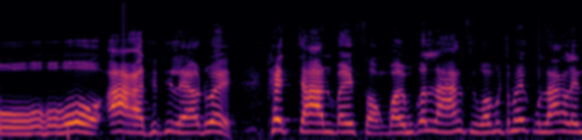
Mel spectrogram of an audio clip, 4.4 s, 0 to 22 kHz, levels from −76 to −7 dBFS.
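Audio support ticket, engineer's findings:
Loud pop, 0.50–0.53 s: single pop peaking about 5 dB above the speech, speech continuing underneath. Likely a voltage step from a plug, switch or static discharge entering the analogue chain, shaped into a short thump by downstream circuitry.

Bit error spikes, 0.92 s, 3.23 s and 4.04 s: isolated sharp ticks, broadband, unrelated to the speech. One sample jumps at 0.92 s and 3.23 s, two consecutive samples at 4.04 s. Consistent with flipped bits in memory or on a digital link.

Audio missing between chunks, 1.83 s and 3.81 s: short skips, roughly 30 ms of speech lost at each, with the two sides joined directly and no silence. The 2 s spacing likely points to chunked capture or processing dropping audio at each chunk handover.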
